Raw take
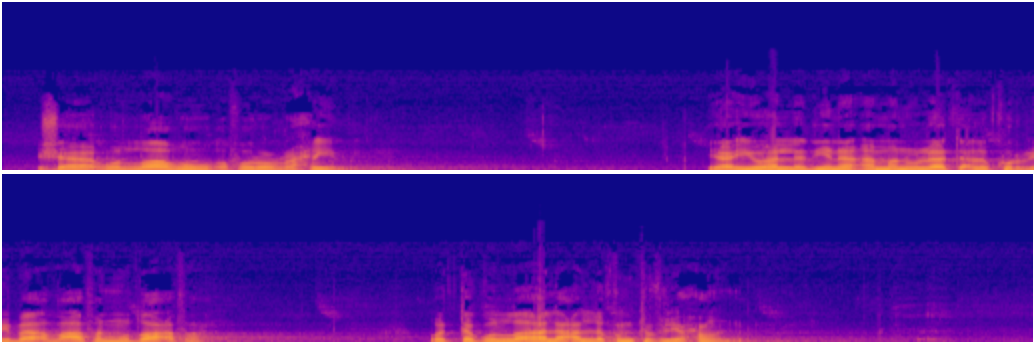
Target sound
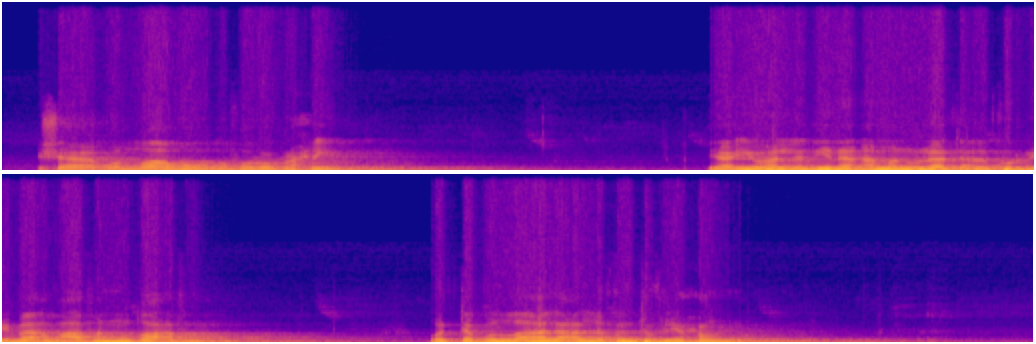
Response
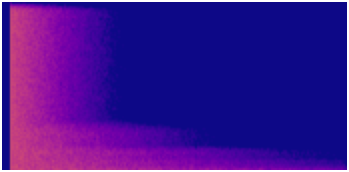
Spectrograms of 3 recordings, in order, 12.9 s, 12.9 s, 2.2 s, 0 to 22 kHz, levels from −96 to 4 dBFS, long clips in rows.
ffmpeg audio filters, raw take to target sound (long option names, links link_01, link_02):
-filter_complex "[0:a]acrusher=bits=8:mode=log:mix=0:aa=0.000001,asubboost=boost=4.5:cutoff=240,asplit=2[link_01][link_02];[1:a]atrim=start_sample=2205,asetrate=61740,aresample=44100,adelay=7[link_03];[link_02][link_03]afir=irnorm=-1:irlink=0,volume=-12.5dB[link_04];[link_01][link_04]amix=inputs=2:normalize=0,volume=-1dB"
